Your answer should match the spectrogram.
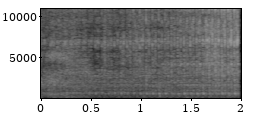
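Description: Small model steam engine running and driving a LEGO mechanism: a faint, steady mechanical running sound.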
